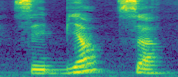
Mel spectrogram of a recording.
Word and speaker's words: c'est bien ça: Muito importante que na palavrinha c'est a gente não pronuncia o S nem o T do final, porque essa é a regra geral que a gente já viu em outras palavras, por isso, c'est bien ça.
